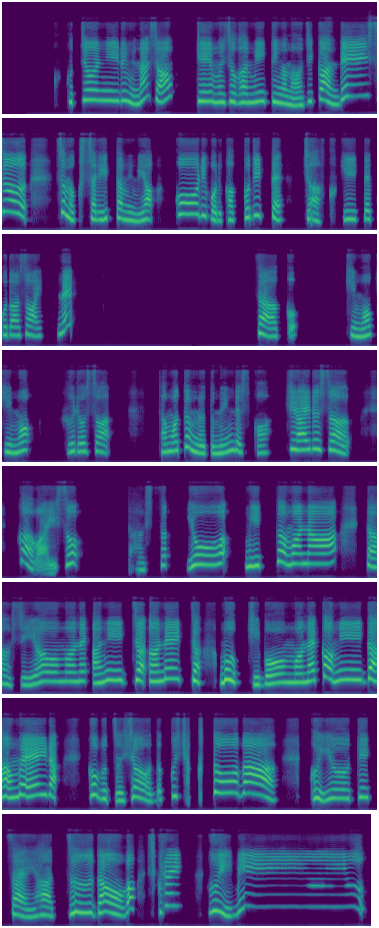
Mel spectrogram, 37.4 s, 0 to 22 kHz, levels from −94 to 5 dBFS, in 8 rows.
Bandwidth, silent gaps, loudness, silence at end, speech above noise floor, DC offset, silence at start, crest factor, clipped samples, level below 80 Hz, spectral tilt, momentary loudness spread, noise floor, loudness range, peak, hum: 13.5 kHz; 11.74-11.79 s; -25 LUFS; 0.1 s; over 65 dB; under 0.1%; 0.8 s; 20 dB; under 0.1%; under -90 dBFS; -1.5 dB/octave; 13 LU; under -90 dBFS; 8 LU; -6 dBFS; none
